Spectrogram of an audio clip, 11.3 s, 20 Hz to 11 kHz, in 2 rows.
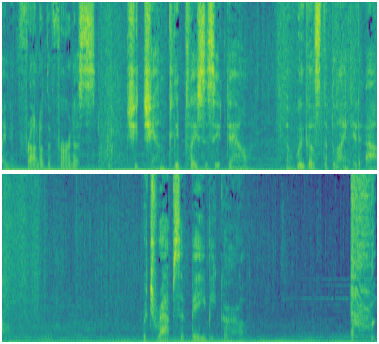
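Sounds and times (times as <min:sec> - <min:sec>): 
low steady rumble: 0:00.0 - 0:11.2
speech: 0:00.4 - 0:05.8, 0:07.7 - 0:09.4
man coughing: 0:10.9 - 0:11.2.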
